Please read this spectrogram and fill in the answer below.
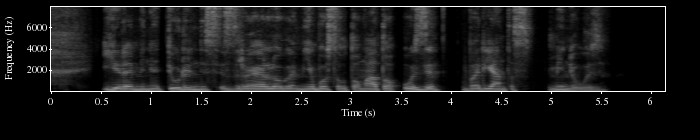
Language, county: Lithuanian, Vilnius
